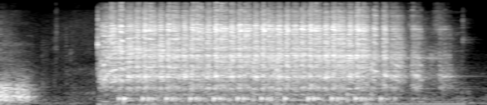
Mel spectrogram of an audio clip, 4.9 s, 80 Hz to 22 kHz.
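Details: Suspected 2020 CF Moto 400 ATV, sold as blown engine: fast, even cranking about three beats a second, no firing, turning over too freely. Fuel pump runs while cranking; owner suspects low compression, no start.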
